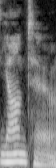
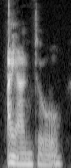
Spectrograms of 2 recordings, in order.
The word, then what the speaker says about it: Yanto: Pronounced Yanto, not Ayanto.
